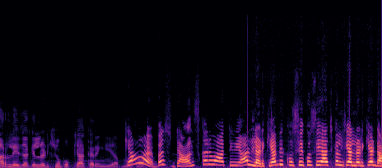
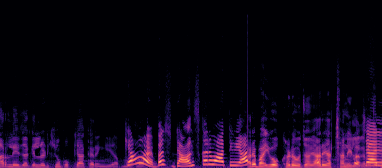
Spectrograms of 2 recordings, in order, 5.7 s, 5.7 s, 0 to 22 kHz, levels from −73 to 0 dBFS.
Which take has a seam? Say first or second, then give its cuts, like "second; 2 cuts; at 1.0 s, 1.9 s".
second; 1 cut; at 3.7 s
